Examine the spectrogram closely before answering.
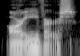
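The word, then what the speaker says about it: Re:Verse: and finally capcom revealed resident evil reverse is how they pronounced it a multiplayer game that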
